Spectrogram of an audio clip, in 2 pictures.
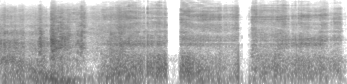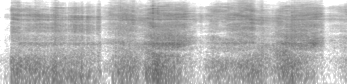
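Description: Two small, hollow, empty toilet-roll-size cardboard tubes are held in both hands while fingertips scratch and rub them and the tubes rub against each other. The result is a steady, bright, scratchy rustling with a papery texture, broken by a few brief silent pauses.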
